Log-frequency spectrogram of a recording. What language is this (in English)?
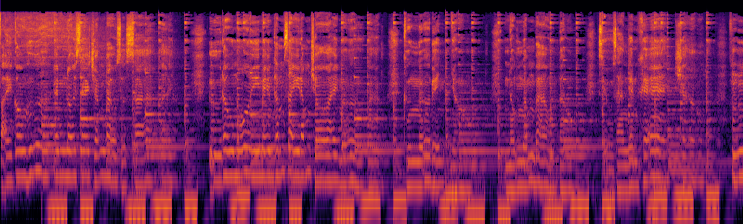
Vietnamese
